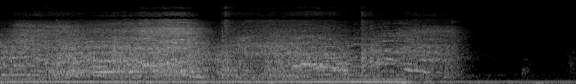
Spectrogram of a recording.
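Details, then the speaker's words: Garage door opening, before applying Blaster garage door lubricant: steady rumble with drawn-out squeals and rubbing inside and out; dry rollers, hinges and springs need lubrication. "as you just heard this door is very noisy you could hear it squeaking and everything as it went up from the inside and the outside just really bad"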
